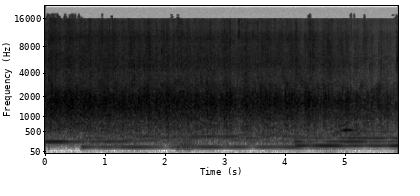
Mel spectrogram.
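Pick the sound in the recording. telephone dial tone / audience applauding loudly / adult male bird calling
audience applauding loudly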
